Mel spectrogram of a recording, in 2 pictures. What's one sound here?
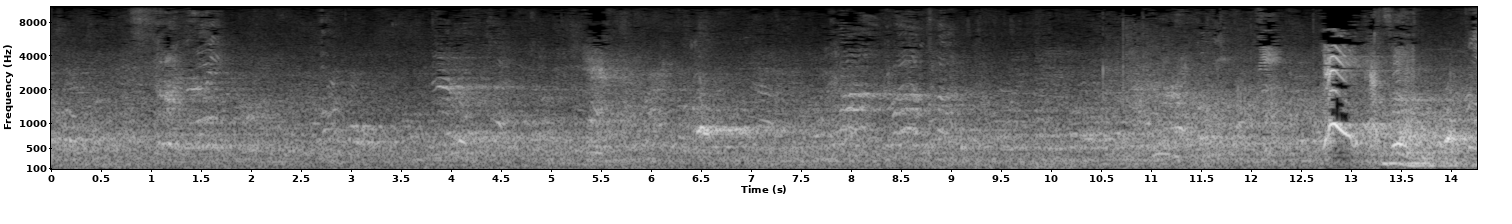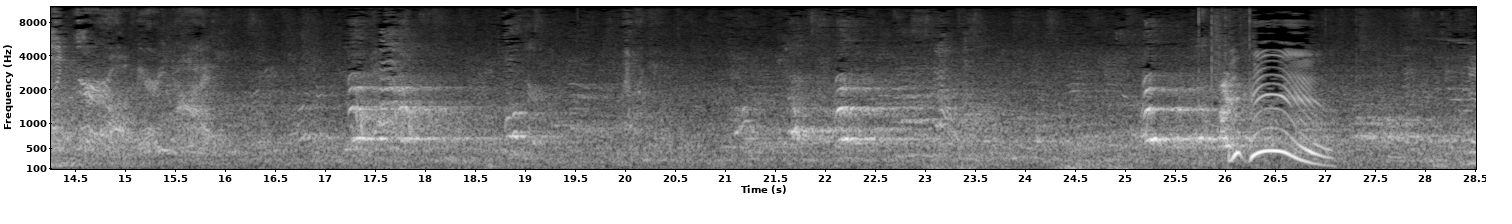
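A woman calls out commands to a dog with animation.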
